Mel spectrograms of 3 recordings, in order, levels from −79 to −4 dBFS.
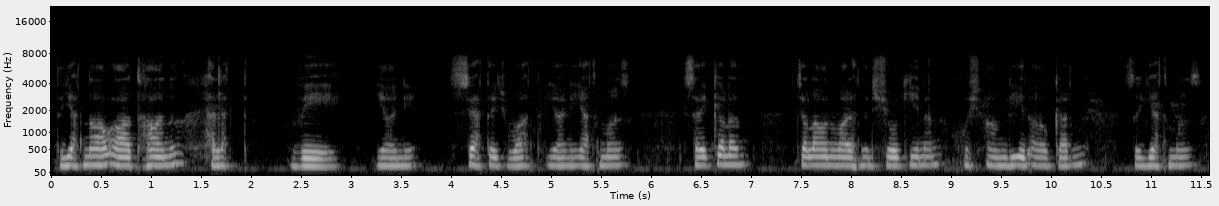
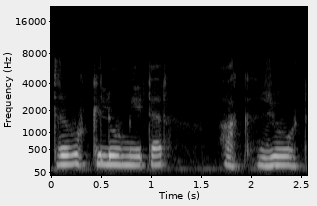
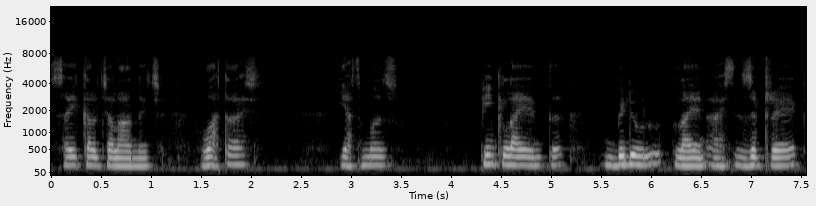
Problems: constant background noise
